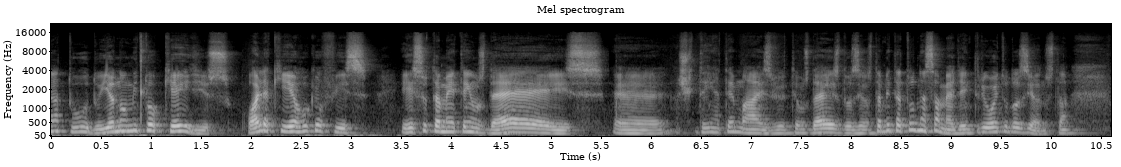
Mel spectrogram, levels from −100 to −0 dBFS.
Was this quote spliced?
yes; 3 cuts; at 1.9 s, 3.3 s, 5.6 s

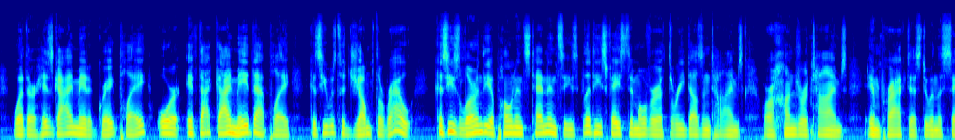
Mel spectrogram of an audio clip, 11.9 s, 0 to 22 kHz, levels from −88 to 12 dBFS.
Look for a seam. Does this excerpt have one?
yes; 3 cuts; at 1.9 s, 4.2 s, 7.3 s

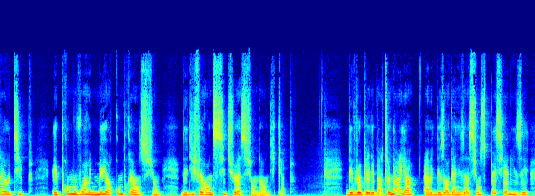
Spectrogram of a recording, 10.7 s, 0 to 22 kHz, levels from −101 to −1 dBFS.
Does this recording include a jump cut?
no; 0 cuts

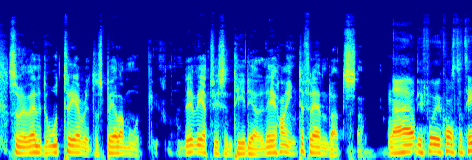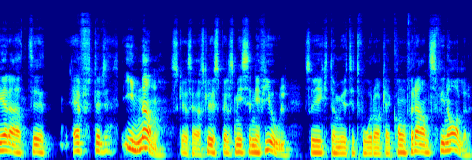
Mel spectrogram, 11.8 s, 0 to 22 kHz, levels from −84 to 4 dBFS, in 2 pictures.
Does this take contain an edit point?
yes; 3 cuts; at 4.5 s, 5.2 s, 7.4 s

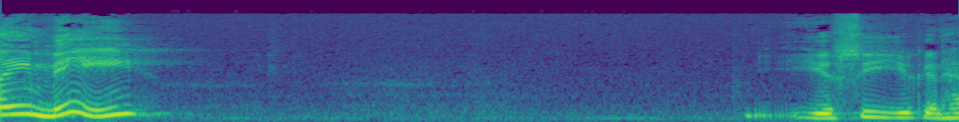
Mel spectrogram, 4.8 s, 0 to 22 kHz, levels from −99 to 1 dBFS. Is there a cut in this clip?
no; 0 cuts

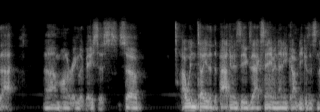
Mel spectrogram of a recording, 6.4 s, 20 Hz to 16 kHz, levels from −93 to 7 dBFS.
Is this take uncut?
no; 1 cut; at 4.6 s

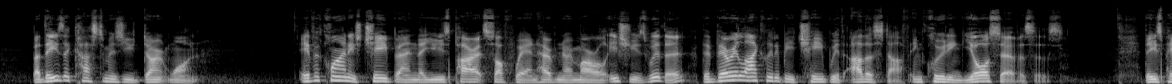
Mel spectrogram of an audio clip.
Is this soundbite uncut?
no; 1 cut; at 7.0 s

